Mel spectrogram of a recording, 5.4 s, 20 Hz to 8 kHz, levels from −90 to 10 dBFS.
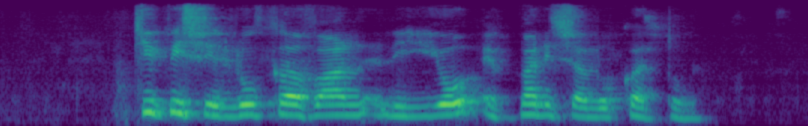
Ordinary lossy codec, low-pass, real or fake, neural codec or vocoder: MP3, 64 kbps; 7.2 kHz; fake; codec, 16 kHz, 0.8 kbps, ZipCodec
